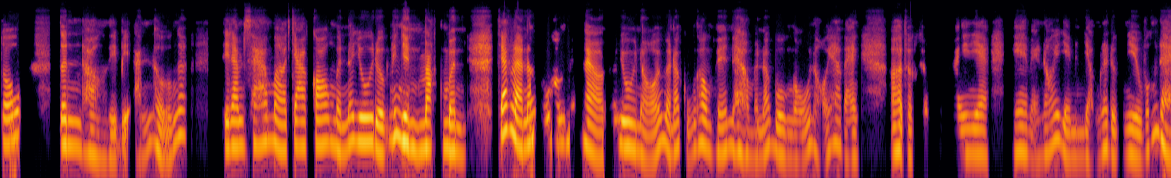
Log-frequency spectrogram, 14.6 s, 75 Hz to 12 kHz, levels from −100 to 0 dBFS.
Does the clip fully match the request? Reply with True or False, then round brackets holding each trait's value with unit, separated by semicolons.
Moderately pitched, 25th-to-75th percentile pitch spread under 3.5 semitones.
False (180 Hz; 4.7 semitones)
